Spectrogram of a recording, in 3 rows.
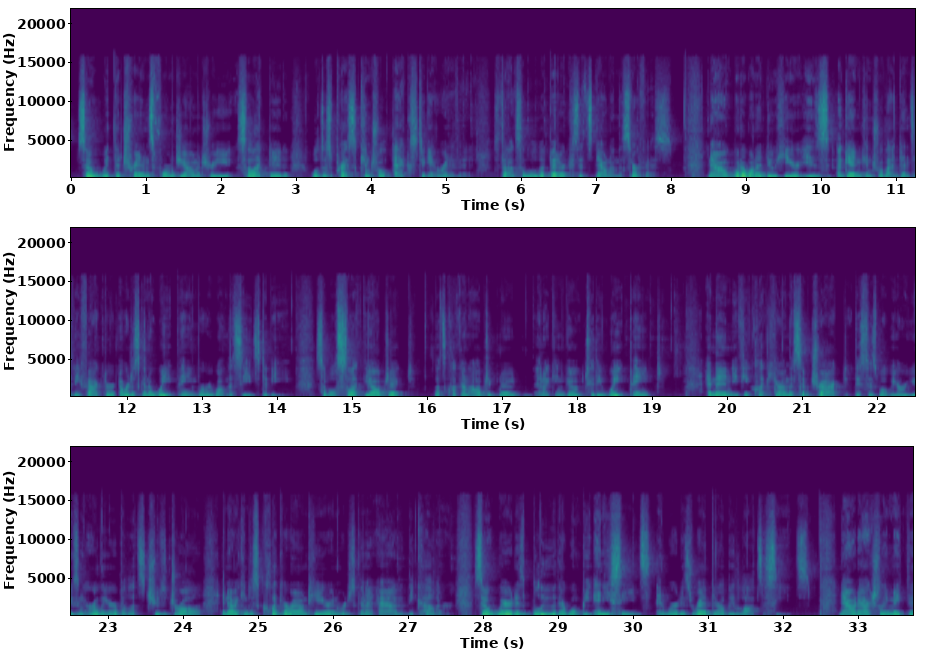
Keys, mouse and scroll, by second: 0.2 click, 4.3 ctrl+x, 4.9 scroll down 1, 5.0-6.9 shift+middle drag, 7.0-7.4 shift+middle drag, 7.3-8.2 shift+scroll down 1, 7.5 shift+middle click, 7.9 shift+click, 8.7 click, 8.7 middle click, 8.7-10.7 scroll up 1, 8.9 click, 8.9-11.3 middle drag, 10.7-11.3 scroll up 1, 11.7 shift+middle click, 11.8-12.2 middle drag, 12.5 middle drag, 12.8 middle click, 13.6-15.8 middle drag, 15.8-16.2 scroll up 1, 16.2-18.2 drag, 20.6 click, 23.1 click, 23.7 middle click, 23.7-25.0 scroll up 1, 24.1 click, 24.3 click, 24.4 click, 24.6 click, 24.7 click, 24.9 click, 25.7 click, 25.9 click, 26.0 click, 26.2 click, 26.5 click, 27.0-29.6 drag, 27.5-29.6 scroll up 1, 29.7 middle click, 29.8-30.8 scroll up 1, 30.0-31.1 middle drag, 30.8 scroll down 1, 31.1-33.7 drag.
